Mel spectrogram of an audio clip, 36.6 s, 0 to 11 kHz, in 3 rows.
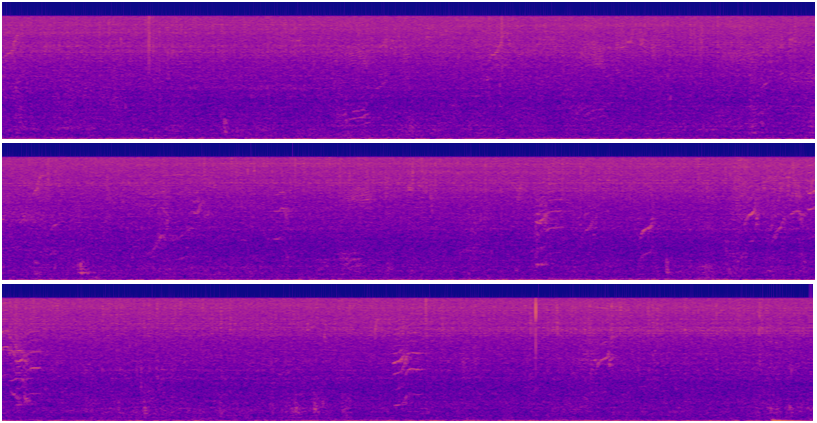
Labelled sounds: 17.3	17.8	killer whale, 2.3 to 3.6 kHz
23.0	25.1	killer whale, 0.29 to 6.2 kHz
30.2	30.8	killer whale, 0.40 to 3.3 kHz
33.1	33.7	killer whale, 0.57 to 3.2 kHz

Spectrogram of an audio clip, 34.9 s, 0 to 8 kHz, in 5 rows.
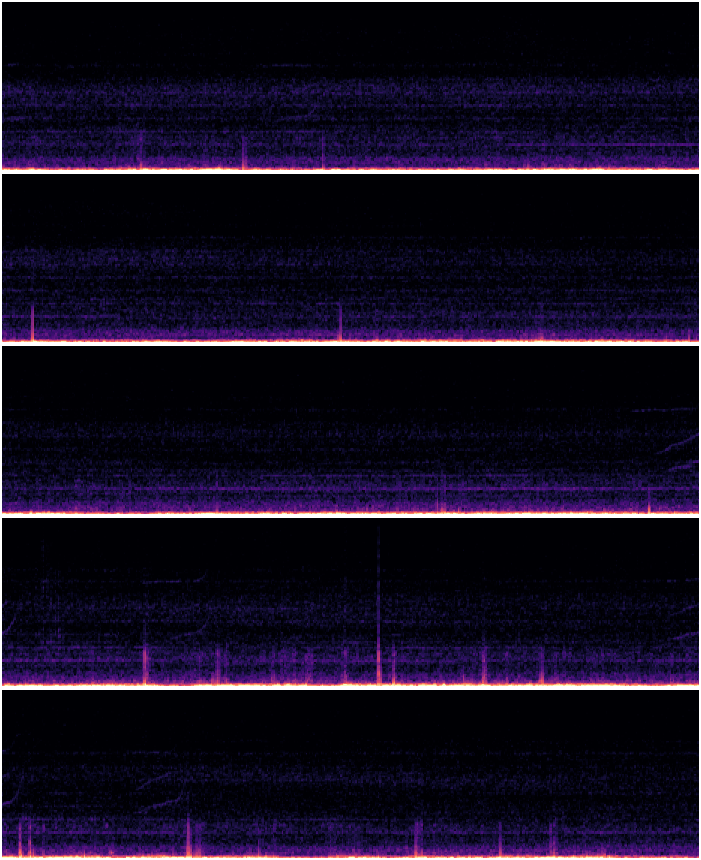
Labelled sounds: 20.5	21.1	killer whale, 2.2 to 3.8 kHz

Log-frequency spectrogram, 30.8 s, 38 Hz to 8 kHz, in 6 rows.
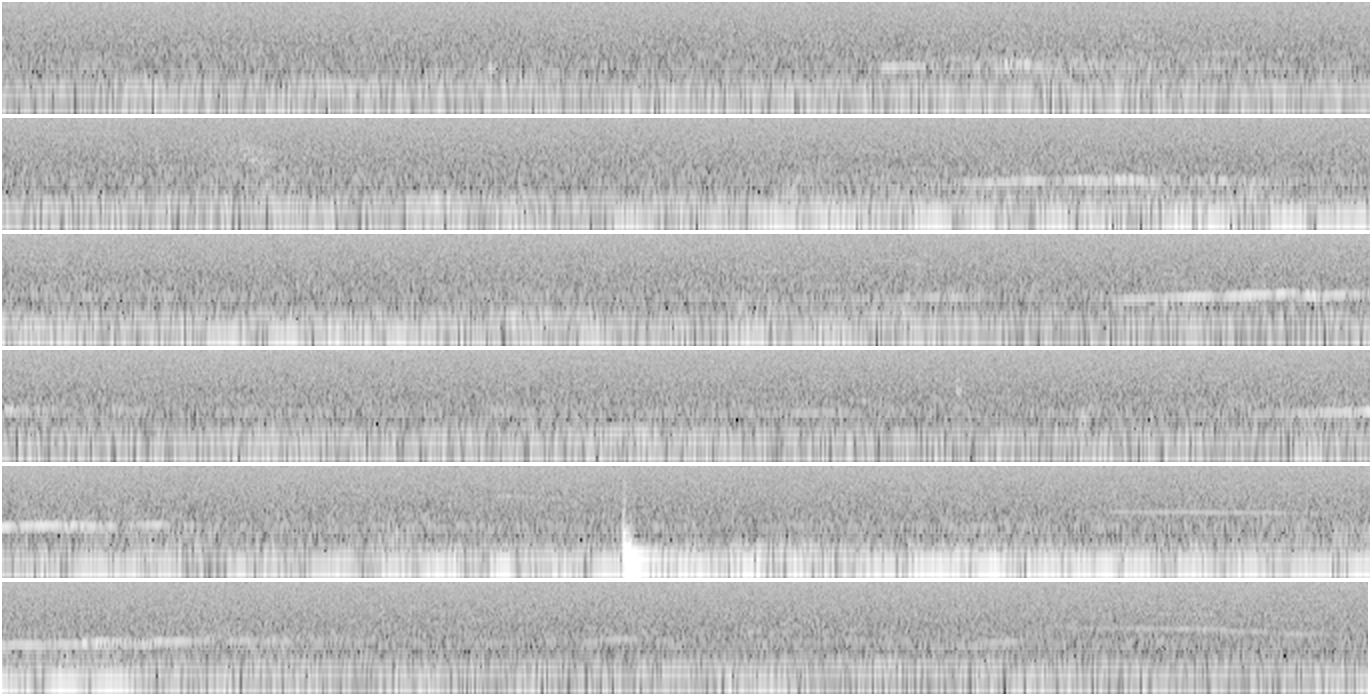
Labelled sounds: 24.7	25.4	humpback whale, 0.80 to 0.93 kHz
29.8	30.3	humpback whale, 0.80 to 0.90 kHz

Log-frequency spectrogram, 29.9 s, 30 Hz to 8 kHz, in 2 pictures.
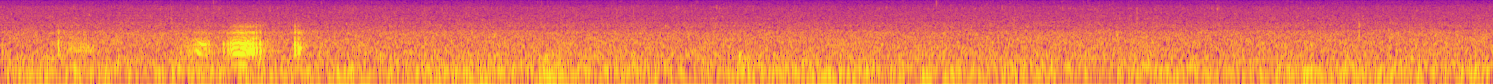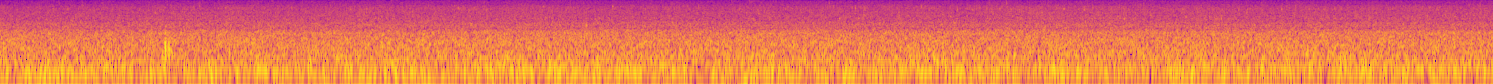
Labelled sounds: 2.3	2.6	croaking sound likely from a nearby submerged object, 1.3 to 1.5 kHz

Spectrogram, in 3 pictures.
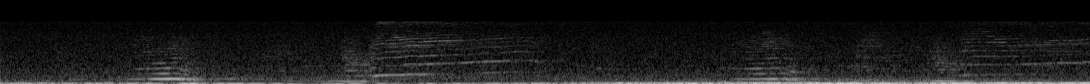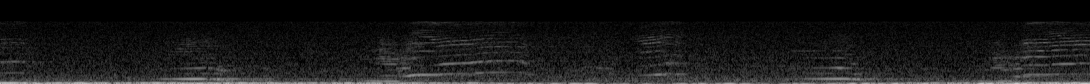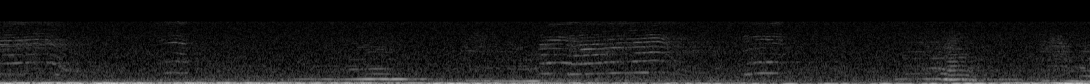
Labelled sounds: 1.5	1.8	humpback whale, 2.0 to 2.1 kHz
3.5	5.4	humpback whale, 0.86 to 7.8 kHz
7.6	7.9	humpback whale, 3.2 to 3.4 kHz
9.6	11.2	humpback whale, 0.90 to 7.0 kHz
12.6	12.9	humpback whale, 1.7 to 1.8 kHz
14.6	16.2	humpback whale, 0.86 to 7.6 kHz
17.2	17.7	humpback whale, 2.8 to 3.8 kHz
18.8	19.4	humpback whale, 0.80 to 1.9 kHz
20.8	22.3	humpback whale, 0.86 to 8.0 kHz
23.4	23.7	humpback whale, 1.0 to 7.2 kHz
27.2	28.5	humpback whale, 0.90 to 7.5 kHz
29.3	29.7	humpback whale, 0.93 to 6.9 kHz

